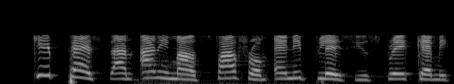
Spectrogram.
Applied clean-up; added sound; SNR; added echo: neural separator model SepFormer DNS4.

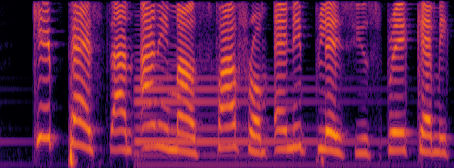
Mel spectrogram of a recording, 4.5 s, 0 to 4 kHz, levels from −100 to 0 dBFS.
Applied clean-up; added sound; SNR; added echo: none; Acoustic guitar; 19 dB; none.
